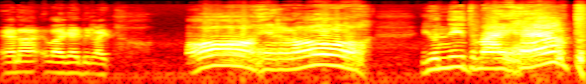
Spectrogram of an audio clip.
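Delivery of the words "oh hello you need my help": put-on creepy voice, very slow, every word oozed out. Recalling a voice they kept using for a character, Peter Lorre voice. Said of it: "I kept doing this Peter Lorre voice for this character named Fester".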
